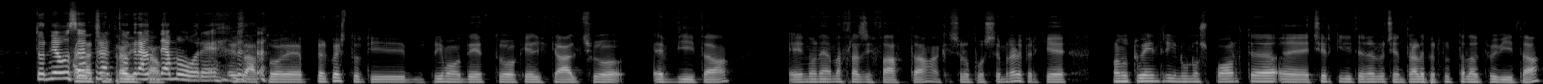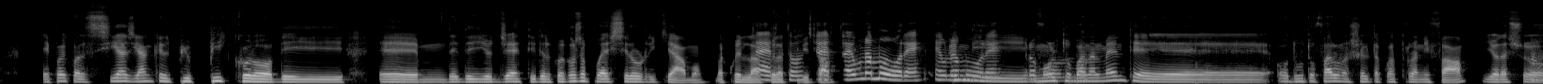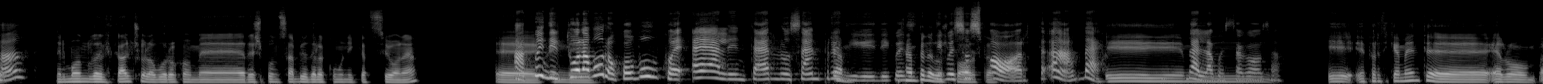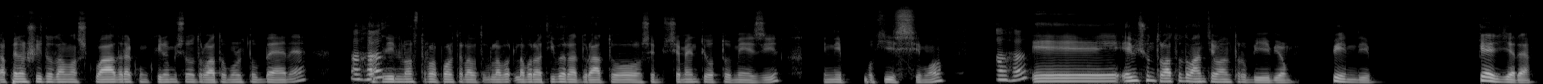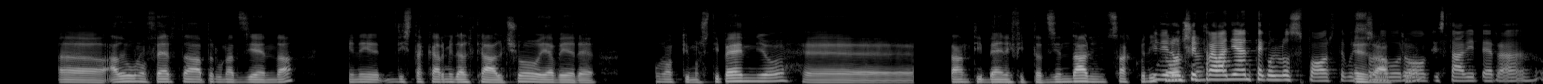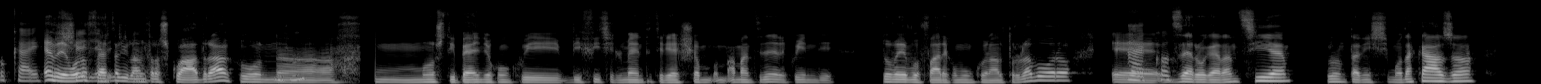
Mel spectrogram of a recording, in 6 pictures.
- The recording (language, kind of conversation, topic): Italian, podcast, Come affronti la paura di sbagliare una scelta?
- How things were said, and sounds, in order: chuckle; unintelligible speech; other background noise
